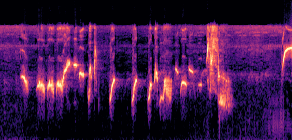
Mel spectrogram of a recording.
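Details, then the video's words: White-rumped shama song of mellow rising and falling whistles strung in quick phrases, ending with a loud harsh downward note and a final upward slur. "Inilah aksi gacor super maut dari murai buntut panjang"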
